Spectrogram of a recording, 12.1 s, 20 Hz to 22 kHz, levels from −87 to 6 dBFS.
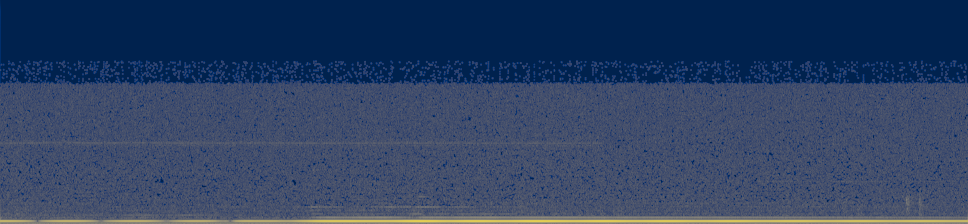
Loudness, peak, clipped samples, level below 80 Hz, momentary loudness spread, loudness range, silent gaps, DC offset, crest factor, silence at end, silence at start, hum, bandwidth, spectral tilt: -10 LUFS; -2 dBFS; under 0.1%; -40 dBFS; 16 LU; 14 LU; none; under 0.1%; 8 dB; 0 s; 0 s; 60 Hz at -40 dBFS; 8.2 kHz; -7.5 dB/octave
